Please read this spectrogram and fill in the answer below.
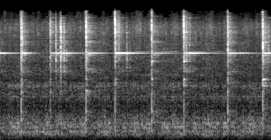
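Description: Hand hammer striking a red-hot steel bar on an anvil, about two to three blows a second, with a steady high ring between the blows: the bar is being hot-bent over the anvil in a forging bending operation.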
